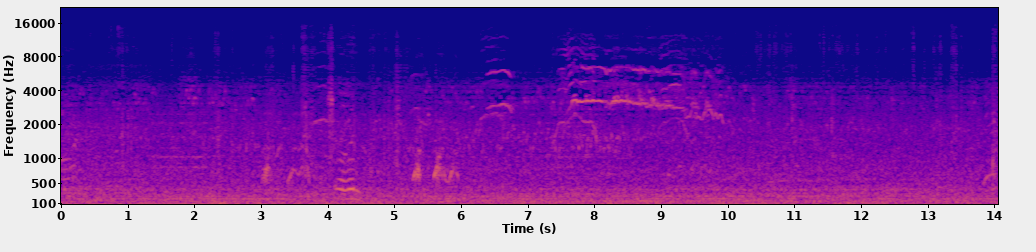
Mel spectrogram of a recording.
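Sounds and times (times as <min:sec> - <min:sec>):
bird chirping and calling: 0:00.0 - 0:12.6
low outdoor rumble: 0:00.0 - 0:14.0.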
